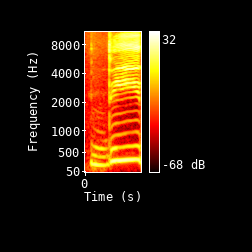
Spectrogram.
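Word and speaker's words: the: अगर पहला letter vowel है तो दी रीड करेंगे तो हमने यहां पर इसे रीड करना है दी एप्पल क्लाउड में सी कंसोनेंट है तो हम यहां पे टी एच ई को द रीड करेंगे द क्लाउड अब प्रैक्टिस के लिए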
